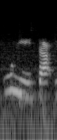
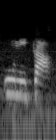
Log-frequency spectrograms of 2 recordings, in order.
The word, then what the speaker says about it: unita: Allora, intanto il motto dell'Unione Europea è unita nella diversità e non unità, come molti parlamentari si ostinano a dire durante i vari incontri. Non c'è questo accento.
